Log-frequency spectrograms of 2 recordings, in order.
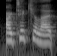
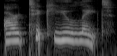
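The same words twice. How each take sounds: First: The word is slurred and stumbled over. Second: Every syllable of the word is said clearly. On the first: The speaker calls it wrong. "I had trouble with that word" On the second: The speaker calls it right. "Say it a few times, a little more slowly"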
